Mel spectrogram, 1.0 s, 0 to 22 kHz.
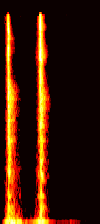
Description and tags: Button Click 01
The click of a small button being pressed and released.
The button belongs to a tape cassette player.
Machine, Casette, Player, Tape, Click, Button, Release, Press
